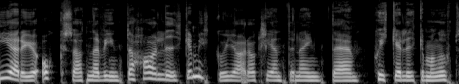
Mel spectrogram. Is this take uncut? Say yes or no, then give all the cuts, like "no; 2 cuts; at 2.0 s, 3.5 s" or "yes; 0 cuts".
yes; 0 cuts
